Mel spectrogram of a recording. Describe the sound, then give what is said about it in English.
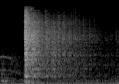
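A sudden loud clatter of many dice, eleven six-sided dice, tumbling at once, a bright rattling burst that trails off into a fading, scattered patter over about a second. “Jesus, that is a lot of dice.”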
